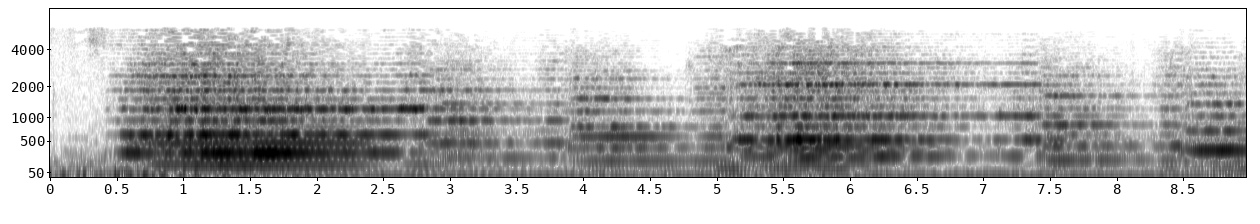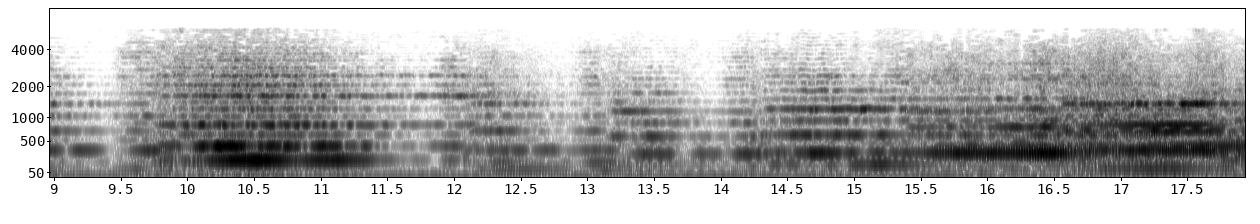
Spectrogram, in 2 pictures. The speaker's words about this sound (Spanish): Vamos a escuchar ahora el segundo movimiento, es un adagio de esta sinfonía concertante de Mozart,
